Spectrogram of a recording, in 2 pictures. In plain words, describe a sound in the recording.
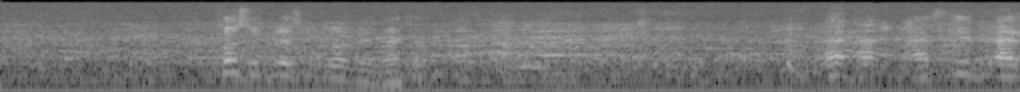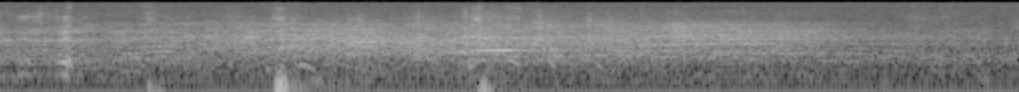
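A large crowd laughs and murmurs.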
